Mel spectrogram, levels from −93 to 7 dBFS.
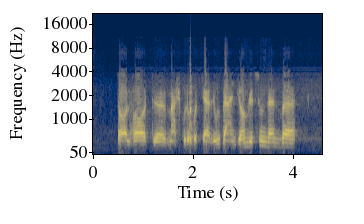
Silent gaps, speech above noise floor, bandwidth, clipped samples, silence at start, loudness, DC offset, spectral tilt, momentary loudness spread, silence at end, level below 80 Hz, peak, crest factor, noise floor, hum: none; 24 dB; 7.8 kHz; under 0.1%; 0.5 s; -15 LUFS; under 0.1%; -4 dB/octave; 4 LU; 0.55 s; -68 dBFS; 0 dBFS; 16 dB; -39 dBFS; none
